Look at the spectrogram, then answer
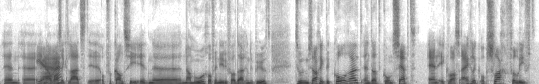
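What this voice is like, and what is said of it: Dutch (Netherlands) accent. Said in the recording (Dutch): “Misschien hoort u het aan mijn accent. Ik kom uit Nederland.”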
